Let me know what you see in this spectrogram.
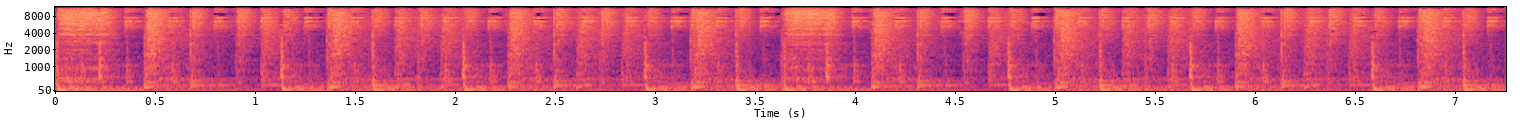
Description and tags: A drumloop I created with Kontakt 5 in Ableton. Well thats, thats funky. Enjoy!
